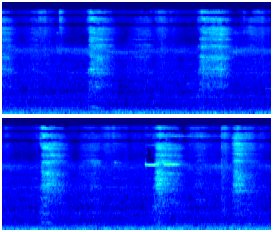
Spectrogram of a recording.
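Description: A woman's hard exhaled breaths, one about every two seconds, each with a crunch of her workout, over a steady low rumble.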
